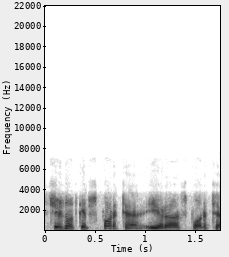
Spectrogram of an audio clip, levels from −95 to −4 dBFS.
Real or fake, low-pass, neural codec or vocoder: real; 7.2 kHz; none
